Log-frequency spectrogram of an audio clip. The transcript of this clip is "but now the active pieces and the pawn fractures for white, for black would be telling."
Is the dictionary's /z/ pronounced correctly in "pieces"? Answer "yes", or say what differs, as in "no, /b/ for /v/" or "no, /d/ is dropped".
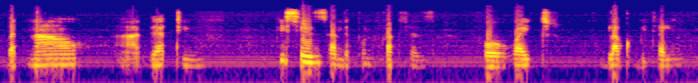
yes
